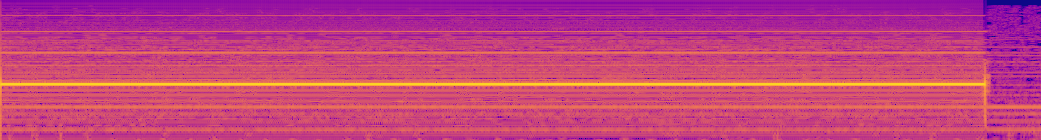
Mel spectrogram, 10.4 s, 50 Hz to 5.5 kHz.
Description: Emergency Alert System (SAME) tones (the 1050 Hz attention tone). It is heard from 0.8 to 9.8 s.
